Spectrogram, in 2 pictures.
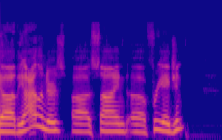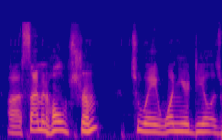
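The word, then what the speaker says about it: Holmström: The Islanders signed free agent Simon Holmstrom to a 1-year deal as well. He's going to be. Did you just pronounce the L?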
